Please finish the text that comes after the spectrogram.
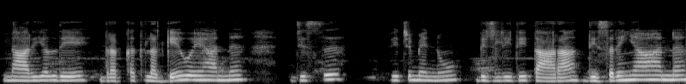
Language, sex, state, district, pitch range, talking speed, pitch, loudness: Punjabi, female, Punjab, Pathankot, 180-210 Hz, 130 wpm, 190 Hz, -18 LUFS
